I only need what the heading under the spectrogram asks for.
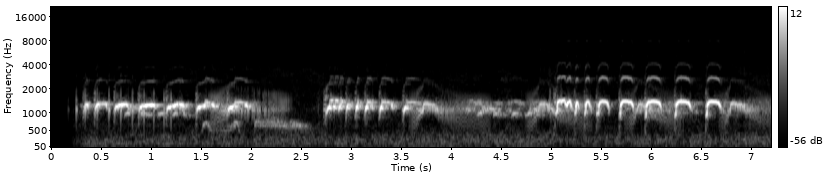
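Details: Local zebra dove song used as a lure to set other doves singing, a lively 'gacor' style: soft, rapid staccato coos near one pitch, run together in fast rolling bursts with brief pauses and a higher bright phrase near the end.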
